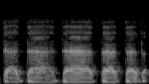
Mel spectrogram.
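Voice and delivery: put-on monotone baby babble, syllable after syllable; string of even, unemphatic baby syllables; babbling young child. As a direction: lightly imitate a baby's first babbling. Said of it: "when kids start learning language".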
